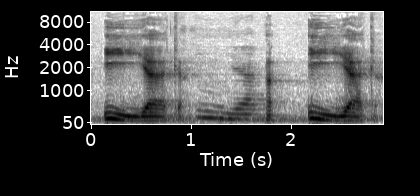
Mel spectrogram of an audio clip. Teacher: don't read the ya from the nose. Ya should be a clear letter.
